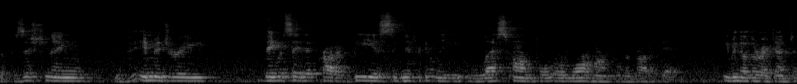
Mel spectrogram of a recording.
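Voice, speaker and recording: Speech comes at a fairly quick pace. Noticeable background noise runs underneath. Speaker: industry consultant on a panel. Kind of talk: panel discussion. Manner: halting, many repeated words.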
